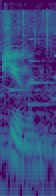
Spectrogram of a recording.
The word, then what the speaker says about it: cumin: of a shark with a dazzling sprinkle of cumin. There you go. A shark human. Oh, that's how you pronounce it. Charcuterie? No, human. Oh, cumin, yeah.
